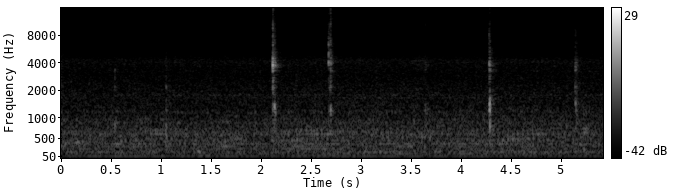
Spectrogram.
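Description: Close-up chewing of fried chicken: four short, sharp wet mouth clicks and smacks, spaced irregularly, over a steady low hum.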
